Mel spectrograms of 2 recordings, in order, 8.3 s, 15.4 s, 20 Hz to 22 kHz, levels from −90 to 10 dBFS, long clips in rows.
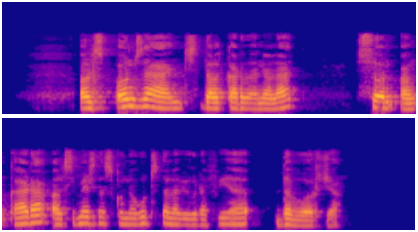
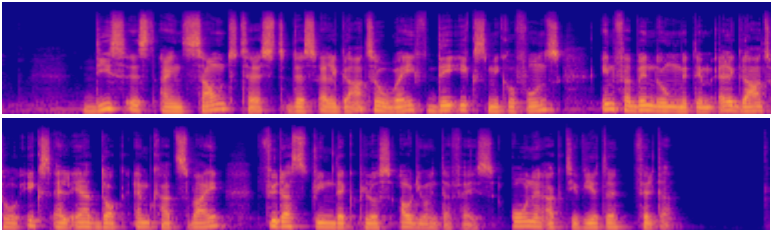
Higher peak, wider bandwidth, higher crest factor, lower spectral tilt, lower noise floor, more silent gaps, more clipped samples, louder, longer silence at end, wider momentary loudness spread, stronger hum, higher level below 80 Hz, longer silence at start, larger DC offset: first, 0 dBFS vs -4 dBFS; second, 8.2 kHz vs 16 kHz; about the same, 16 dB vs 18 dB; about the same, -5.5 dB/octave vs -4.5 dB/octave; about the same, under -90 dBFS vs under -90 dBFS; neither; neither; first, -17 LUFS vs -21 LUFS; second, 0.8 s vs 1 s; first, 12 LU vs 8 LU; neither; about the same, -62 dBFS vs -60 dBFS; about the same, 0.8 s vs 0.8 s; neither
